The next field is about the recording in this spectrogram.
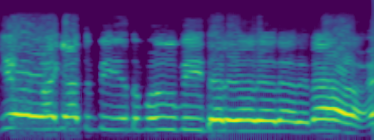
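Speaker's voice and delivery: high, elated mock bragging; happy yell trailing into da-da-das. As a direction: act out crowing with joy. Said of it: "So I'm all, like, happy".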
